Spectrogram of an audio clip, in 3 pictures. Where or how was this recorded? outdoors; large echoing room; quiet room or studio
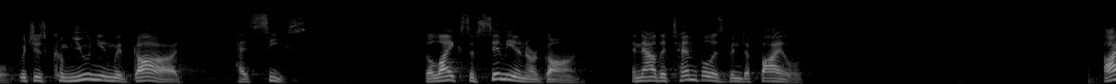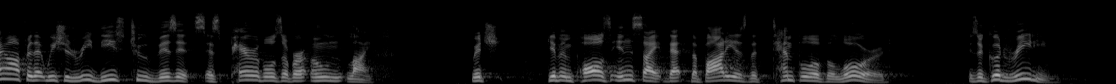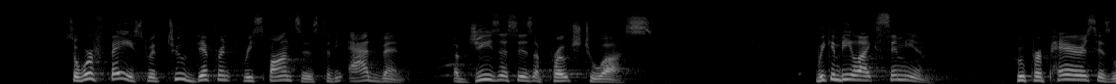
large echoing room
